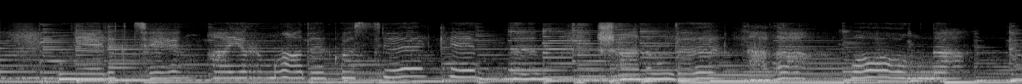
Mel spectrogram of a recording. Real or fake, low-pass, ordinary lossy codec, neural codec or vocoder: real; 7.2 kHz; none; none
